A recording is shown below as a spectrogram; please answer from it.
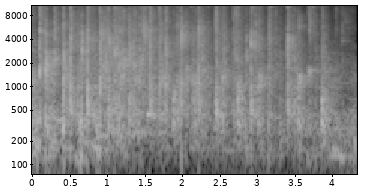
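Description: Small audience applauding: many quick, overlapping claps that thin out toward the end.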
